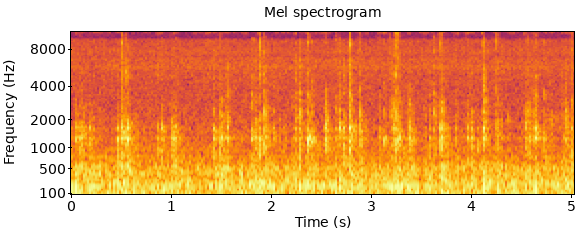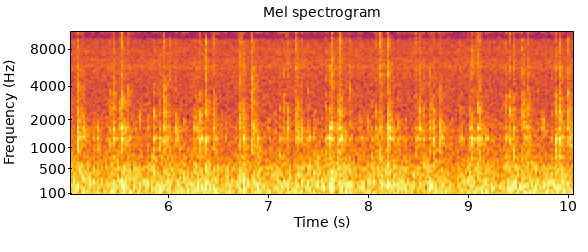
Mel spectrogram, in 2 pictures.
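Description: Fingernails and fingertips rapidly scratch and tap the pebbled rubber of a small, hollow, inflated orange rubber mini basketball held close to a microphone. A quiet, steady low rustling patter runs throughout, with quick soft taps and brief scratchy clicks scattered over it.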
